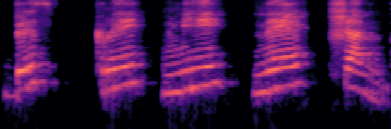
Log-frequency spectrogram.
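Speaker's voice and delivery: very slow डिस-क्रि-मि-ने-शन with gaps; chin-drop syllable count on discrimination. Shown as a demonstration. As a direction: chop discrimination into five separate beats. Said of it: "आप चिन drop करके देखिए".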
